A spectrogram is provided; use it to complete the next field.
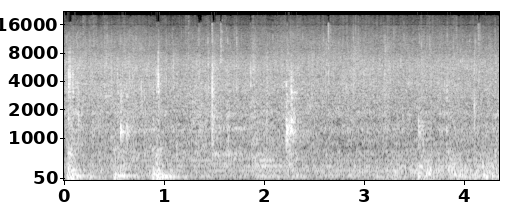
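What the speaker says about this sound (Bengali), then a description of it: "এর মধ্যে দিয়ে দেব ভেজে রাখা পটলগুলো। এবার আমি ভালো করে নেড়ে নেব।" Fried pointed gourd and potatoes stirred in a pan, a steady sizzle with soft scrapes and clinks of the spatula at intervals, close and moderately quiet.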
